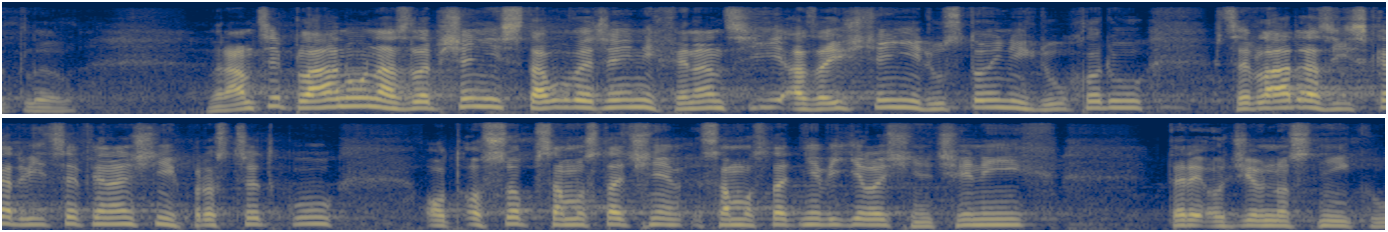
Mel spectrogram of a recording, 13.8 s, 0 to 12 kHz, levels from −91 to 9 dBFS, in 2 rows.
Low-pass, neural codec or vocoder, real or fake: 9.9 kHz; vocoder, 22.05 kHz, 80 mel bands, Vocos; fake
